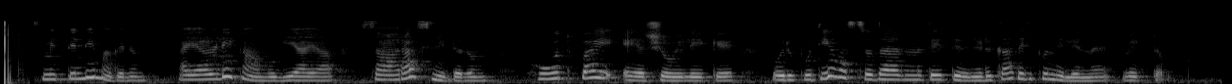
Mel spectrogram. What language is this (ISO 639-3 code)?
mal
